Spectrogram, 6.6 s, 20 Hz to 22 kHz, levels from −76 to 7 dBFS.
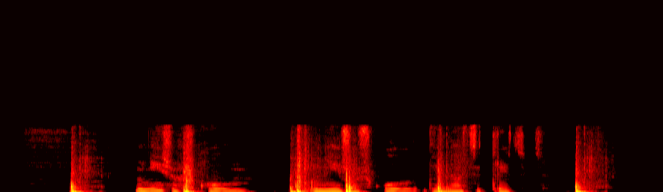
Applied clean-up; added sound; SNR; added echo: classical method Wiener filter.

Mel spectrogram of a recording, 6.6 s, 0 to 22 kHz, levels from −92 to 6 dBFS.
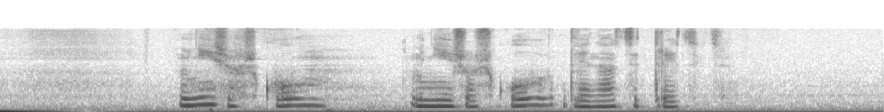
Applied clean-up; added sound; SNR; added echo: none; none; none; none.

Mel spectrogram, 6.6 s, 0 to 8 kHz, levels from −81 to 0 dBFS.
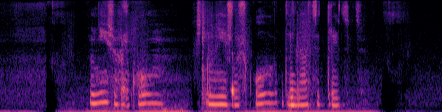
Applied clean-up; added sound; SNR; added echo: neural mask model Resemble Enhance denoiser.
